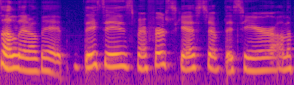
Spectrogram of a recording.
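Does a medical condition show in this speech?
Yes: Friedreich's ataxia; spits when talking or laughing.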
